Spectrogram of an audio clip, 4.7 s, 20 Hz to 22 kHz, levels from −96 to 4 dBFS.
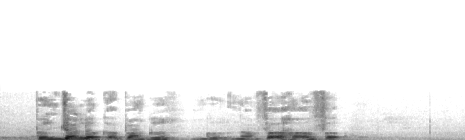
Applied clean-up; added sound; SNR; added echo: none; none; none; none.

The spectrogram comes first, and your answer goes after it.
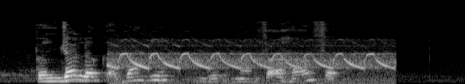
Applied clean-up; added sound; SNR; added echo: none; Motor vehicle (road) / Siren; 4 dB; none.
